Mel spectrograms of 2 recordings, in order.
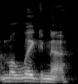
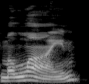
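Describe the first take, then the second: First: The word ends with an added final vowel. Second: The word ends without any added vowel. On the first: The speaker calls it wrong. "It is not maligna" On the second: The speaker calls it right. "It is malign"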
